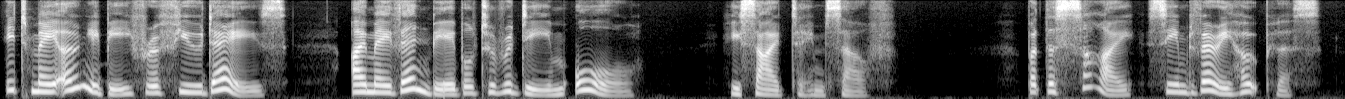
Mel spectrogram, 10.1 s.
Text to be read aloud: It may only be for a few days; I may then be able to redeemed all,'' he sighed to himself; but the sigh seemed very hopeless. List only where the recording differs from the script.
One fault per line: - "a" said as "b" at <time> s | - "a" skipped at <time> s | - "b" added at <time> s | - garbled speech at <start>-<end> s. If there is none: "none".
- "redeemed" said as "redeem" at 3.7 s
